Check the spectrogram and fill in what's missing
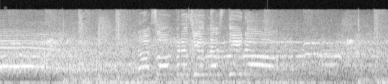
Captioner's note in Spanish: Ovación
